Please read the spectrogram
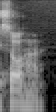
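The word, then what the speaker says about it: Sochan: So Chan, Jeremy Soan or Sohan, how we say his name? Jeremy Sohan.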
